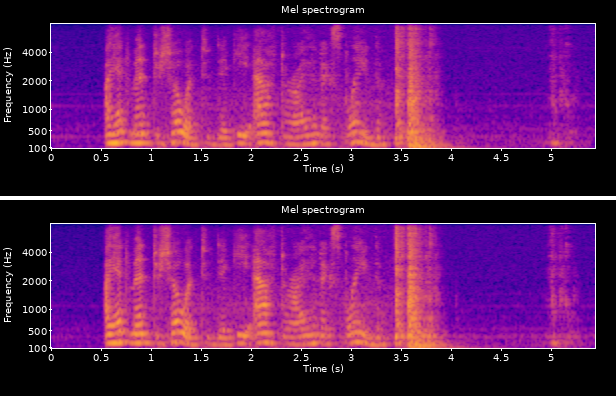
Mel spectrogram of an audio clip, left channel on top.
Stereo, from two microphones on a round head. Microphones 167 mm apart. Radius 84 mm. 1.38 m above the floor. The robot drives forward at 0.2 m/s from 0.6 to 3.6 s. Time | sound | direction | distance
0.5 | a woman speaking | 35° right (ahead or behind) | 0.8 m
3.4 | a door slam | 75° right (ahead or behind) | 1.1 m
